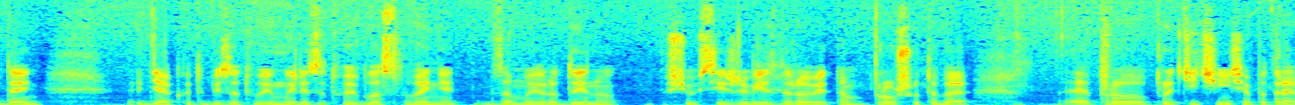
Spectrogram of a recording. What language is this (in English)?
Ukrainian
